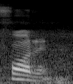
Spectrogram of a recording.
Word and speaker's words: foreign: we can write here foreign. Okay, when we speak foreign, then G is silent.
